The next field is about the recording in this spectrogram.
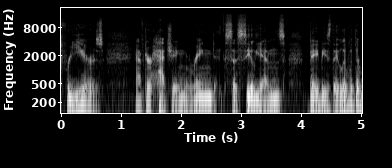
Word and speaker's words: Caecilians: They got a pronunciation here. Caecilians. That's how you pronounce it. Caecilians.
